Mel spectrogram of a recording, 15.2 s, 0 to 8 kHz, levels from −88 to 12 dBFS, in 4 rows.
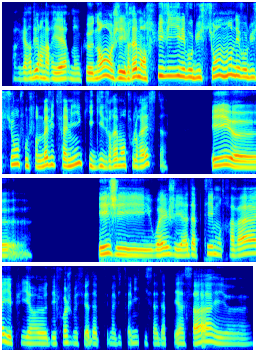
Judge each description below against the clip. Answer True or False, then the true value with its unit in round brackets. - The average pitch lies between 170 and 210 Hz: True (185 Hz)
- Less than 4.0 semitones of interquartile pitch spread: False (4.6 semitones)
